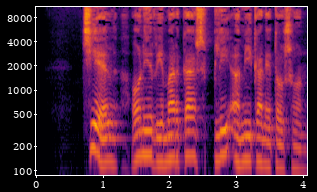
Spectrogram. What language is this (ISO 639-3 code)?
epo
